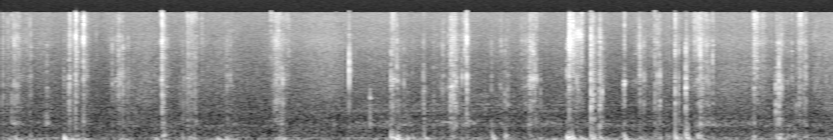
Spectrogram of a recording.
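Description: Fingernails tap and scratch the body and label of a large, hollow white plastic lotion pump bottle with lotion inside. The result is an irregular run of quick, dry taps and crinkly scratches, each carrying a dull low thump and a brief bright click that dies away almost at once.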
